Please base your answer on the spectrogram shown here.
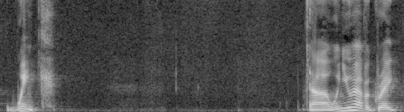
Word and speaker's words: Winc: __ ] point wink winc for some reason pronounced wink when you have a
